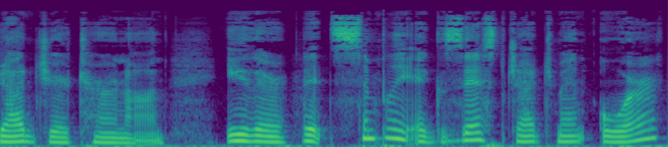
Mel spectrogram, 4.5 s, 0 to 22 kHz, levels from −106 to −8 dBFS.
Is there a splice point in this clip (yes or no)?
yes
